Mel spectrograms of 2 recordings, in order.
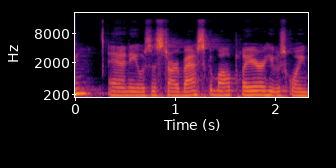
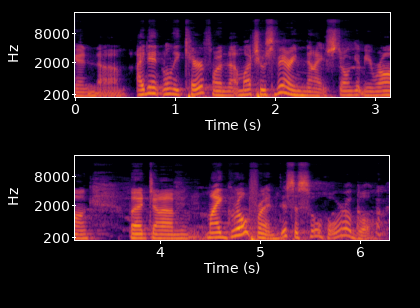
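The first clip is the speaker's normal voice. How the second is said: usual speaking voice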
